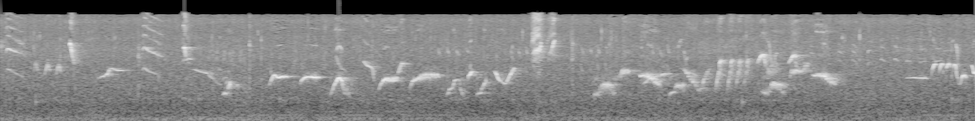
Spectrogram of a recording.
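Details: White-rumped shama song with complete filler phrases, prepared for training captive birds: a rich run of varied whistles, slurred rising and falling notes, and rapid chattering bursts near the middle, delivered almost without pause.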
